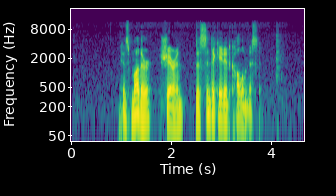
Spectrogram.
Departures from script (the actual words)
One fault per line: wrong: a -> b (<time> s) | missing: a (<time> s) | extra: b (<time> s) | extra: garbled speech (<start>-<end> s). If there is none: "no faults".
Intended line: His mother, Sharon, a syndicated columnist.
no faults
